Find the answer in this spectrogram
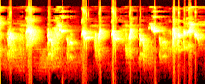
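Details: Captive long-tailed shrike in full mimicry song: a fast run of varied chirps, warbles and scratchy notes following one another with almost no pause.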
